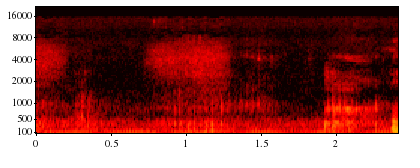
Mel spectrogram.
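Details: Rescued domestic cat at home in Cooktown, Queensland, Australia, purring indoors: a steady, low, throbbing rumble that runs unbroken through the whole stretch, with faint airy hiss at moments and a soft knock at the very end.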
